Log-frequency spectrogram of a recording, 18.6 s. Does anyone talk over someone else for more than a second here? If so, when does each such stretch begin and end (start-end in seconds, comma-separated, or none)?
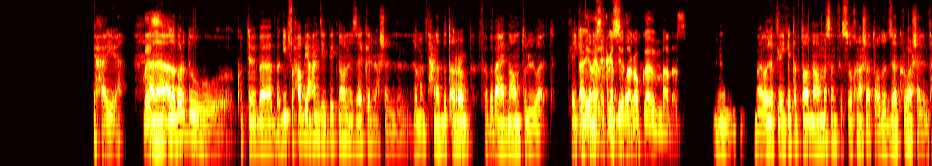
11.6-12.9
